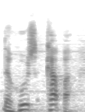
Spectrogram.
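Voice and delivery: Scottish hoose, clipped; Scottish accent. Shown as a demonstration. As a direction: say hoose like a Scot. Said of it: "Cuppa what?".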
